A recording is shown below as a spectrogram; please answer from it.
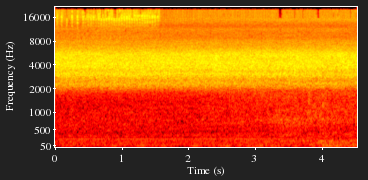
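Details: Loud cicadas in a sunflower garden, a flat, steady buzzing wash with a faint higher ticking at the very start.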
